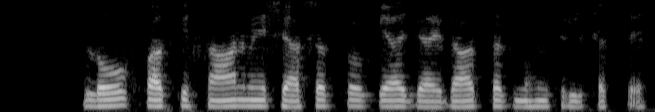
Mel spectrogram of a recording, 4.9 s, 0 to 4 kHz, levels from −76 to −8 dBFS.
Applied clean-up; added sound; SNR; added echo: neural mask model Resemble Enhance denoiser.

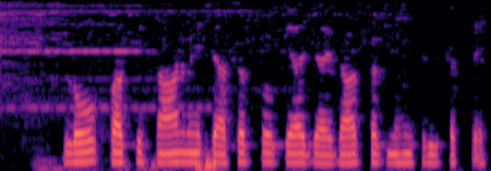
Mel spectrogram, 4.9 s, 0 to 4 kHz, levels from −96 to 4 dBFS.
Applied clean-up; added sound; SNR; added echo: classical method Wiener filter.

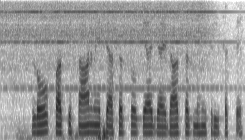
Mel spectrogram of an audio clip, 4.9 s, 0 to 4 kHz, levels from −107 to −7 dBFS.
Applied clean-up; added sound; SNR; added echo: none; Alarm; 13 dB; none.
